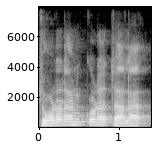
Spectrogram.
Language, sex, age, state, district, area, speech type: Telugu, male, 18-30, Andhra Pradesh, Konaseema, rural, spontaneous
